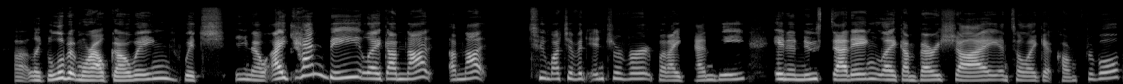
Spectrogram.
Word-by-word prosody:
uh, -, -, -8 dB
like, 195 Hz, -1 st, -3 dB
a -, -, -1 dB
little 280 Hz, +7 st, +5 dB
bit 265 Hz, -5 st, +5 dB
more 195 Hz, -1 st, +3 dB
outgoing, 215 Hz, +8 st, +2 dB
which, 205 Hz, -, -5 dB
you 235 Hz, 0 st, -6 dB
know, 195 Hz, -3 st, -1 dB
I 285 Hz, -, +7 dB
can 410 Hz, -, +2 dB
be 315 Hz, +1 st, +1 dB
like, 265 Hz, -1 st, +1 dB
I'm 255 Hz, -1 st, +3 dB
not 310 Hz, +5 st, +2 dB, 0.2 s
I'm 220 Hz, +3 st, -5 dB
not 290 Hz, +4 st, +1 dB, 0.4 s
too 295 Hz, -1 st, -5 dB
much 255 Hz, +1 st, -4 dB
of 260 Hz, -2 st, -4 dB
an 255 Hz, -, -5 dB
introvert, 260 Hz, 0 st, -5 dB
but 200 Hz, -2 st, -6 dB
I 190 Hz, -1 st, -1 dB
can 195 Hz, +3 st, -4 dB
be 230 Hz, +5 st, -3 dB, 0.3 s
in 250 Hz, -1 st, +2 dB
a 230 Hz, -, -1 dB
new 230 Hz, +4 st, 0 dB
setting, 230 Hz, +3 st, +4 dB
like, 215 Hz, -2 st, 0 dB
I'm 195 Hz, -2 st, -1 dB
very 210 Hz, +1 st, 0 dB
shy 195 Hz, -2 st, +2 dB
until 205 Hz, -1 st, -6 dB
I 190 Hz, -, -4 dB
get -, -, -9 dB
comfortable, 250 Hz, -, -6 dB
235 Hz, 210 wpm, -22 LUFS, 205-270 Hz, 0.4 s, I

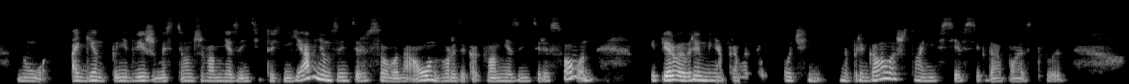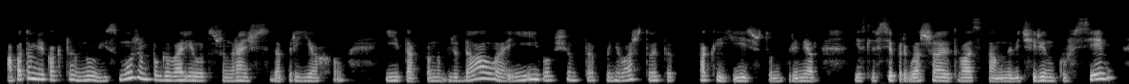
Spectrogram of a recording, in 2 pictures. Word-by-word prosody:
ну 160 Hz, -2 st, -4 dB, 0.2 s
агент 175 Hz, -1 st, +1 dB
по -, -, -3 dB
недвижимости, 165 Hz, -2 st, -1 dB
он 165 Hz, 0 st, -2 dB
же 165 Hz, -, -6 dB
во 160 Hz, -1 st, 0 dB
мне 160 Hz, -1 st, -1 dB
заинте 155 Hz, +6 st, -4 dB
то 160 Hz, -, -5 dB
есть, 155 Hz, -, -11 dB
не 155 Hz, -, 0 dB
я 190 Hz, -, +6 dB
в -, -, -1 dB
нем 220 Hz, -7 st, +6 dB
заинтересована, 175 Hz, -4 st, -1 dB
а -, -, +3 dB
он 200 Hz, 0 st, +6 dB
вроде 160 Hz, 0 st, -1 dB
как -, -, -6 dB
во 155 Hz, -, +4 dB
мне 160 Hz, 0 st, -1 dB
заинтересован. 170 Hz, +2 st, 0 dB, 0.6 s
И 195 Hz, -, +1 dB
1 200 Hz, 0 st, +8 dB
время 195 Hz, 0 st, +4 dB
меня 180 Hz, -1 st, -1 dB
прям -, -, -6 dB
это 485 Hz, -3 st, -12 dB
очень 180 Hz, +2 st, -5 dB
напрягало, 195 Hz, -, +2 dB
что 250 Hz, -6 st, -6 dB
они 165 Hz, -1 st, -2 dB
все -, -, -5 dB
всегда -, -, -6 dB
опаздывают. -, -, -7 dB, 0.7 s
А -, -, +3 dB
потом 275 Hz, -2 st, +4 dB
я 235 Hz, -, +4 dB
как-то 215 Hz, +1 st, -1 dB
ну 195 Hz, 0 st, +2 dB
и 165 Hz, +1 st, -4 dB
с -, -, -11 dB
мужем 270 Hz, +1 st, +3 dB
поговорила, 190 Hz, -3 st, +2 dB
потому 175 Hz, -, -12 dB
что -, -, -5 dB
он -, -, -3 dB
раньше 175 Hz, 0 st, +1 dB
сюда -, -, -3 dB
приехал, 165 Hz, +2 st, -4 dB, 0.4 s
и 175 Hz, +1 st, 0 dB
так 145 Hz, -4 st, -1 dB
понаблюдала, 175 Hz, -, +1 dB
и 205 Hz, +7 st, +2 dB
в 220 Hz, -, -4 dB
общем-то 190 Hz, -1 st, -4 dB
поняла, 180 Hz, +3 st, 0 dB
что 235 Hz, -5 st, -2 dB
это 185 Hz, -2 st, -4 dB, 0.2 s
так 195 Hz, -, +1 dB
и -, -, +4 dB
есть, 160 Hz, 0 st, 0 dB
что, -, -, -5 dB
например, 155 Hz, +1 st, -1 dB, 0.3 s
если -, -, -4 dB
все 200 Hz, -, +2 dB
приглашают 165 Hz, -1 st, +2 dB
вас 155 Hz, -1 st, +2 dB
там 145 Hz, -2 st, +1 dB
на -, -, 0 dB
вечеринку 160 Hz, +1 st, 0 dB
в -, -, -10 dB
7, 255 Hz, +7 st, +2 dB
175 Hz, 195 wpm, -24 LUFS, 160-195 Hz, 0.7 s, 1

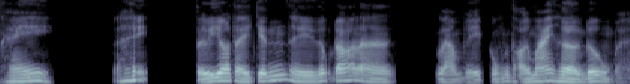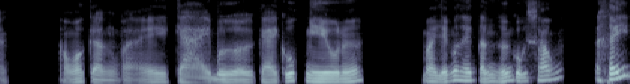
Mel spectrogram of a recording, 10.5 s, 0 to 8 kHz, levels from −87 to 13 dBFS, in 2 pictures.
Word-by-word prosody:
hay. 115 Hz, +4 st, 0 dB, 0.5 s
Đấy, 135 Hz, +6 st, -2 dB, 0.4 s
tự 95 Hz, -, +3 dB
do 135 Hz, +2 st, +7 dB
tài 105 Hz, -, +3 dB
chính 145 Hz, +9 st, +2 dB
thì 110 Hz, -8 st, +1 dB
lúc 135 Hz, +4 st, 0 dB
đó 140 Hz, +1 st, +2 dB
là 100 Hz, -3 st, 0 dB, 0.4 s
làm 90 Hz, -3 st, -4 dB
việc 85 Hz, +1 st, -5 dB
cũng 100 Hz, +6 st, -5 dB
thoải 105 Hz, -3 st, -2 dB
mái 120 Hz, +4 st, +2 dB
hơn, 105 Hz, -5 st, +4 dB
đúng 115 Hz, +2 st, +5 dB
hông 105 Hz, -5 st, -4 dB
bạn? 80 Hz, +1 st, -14 dB, 0.4 s
Hổng 85 Hz, +4 st, -6 dB
có 105 Hz, -, 0 dB
cần 80 Hz, -3 st, -4 dB
phải 90 Hz, +6 st, -6 dB
cày 85 Hz, -2 st, -5 dB
bừa, 90 Hz, 0 st, 0 dB
cày 90 Hz, 0 st, -3 dB
cuốc 130 Hz, +1 st, +2 dB
nhiều 105 Hz, -2 st, +6 dB
nữa, 115 Hz, +7 st, +2 dB, 0.5 s
mà 115 Hz, -, 0 dB
vẫn 110 Hz, -, +2 dB
có 160 Hz, -, +2 dB
thể 145 Hz, -2 st, +3 dB
tận 120 Hz, -, 0 dB
hưởng 120 Hz, +5 st, +2 dB
cuộc 130 Hz, -1 st, 0 dB
sống. 165 Hz, +9 st, -2 dB, 0.4 s
Đấy, 215 Hz, +11 st, +5 dB
105 Hz, 215 wpm, -22 LUFS, 90-130 Hz, 0.5 s, do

